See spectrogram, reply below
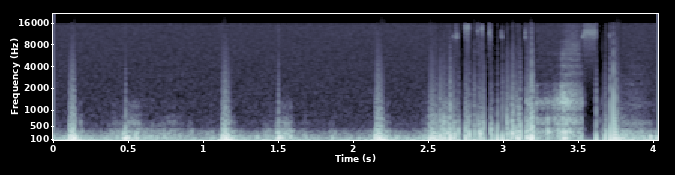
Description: Sound of my heart beating when I wake up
